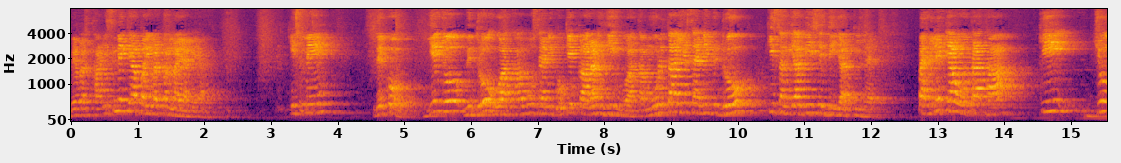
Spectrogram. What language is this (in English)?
Hindi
